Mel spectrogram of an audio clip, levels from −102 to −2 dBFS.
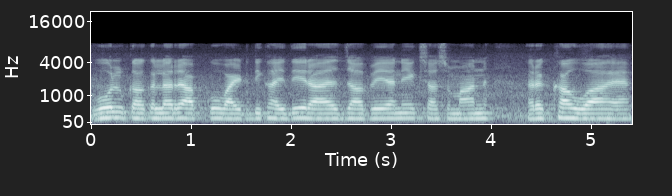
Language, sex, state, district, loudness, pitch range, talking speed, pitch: Hindi, male, Haryana, Jhajjar, -16 LUFS, 140-150 Hz, 190 wpm, 145 Hz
